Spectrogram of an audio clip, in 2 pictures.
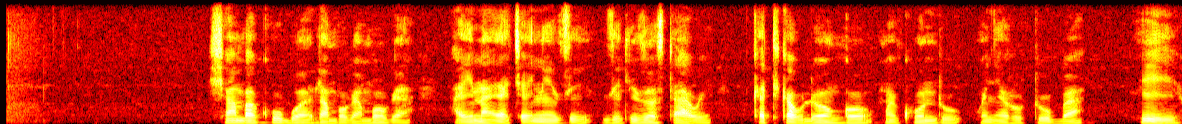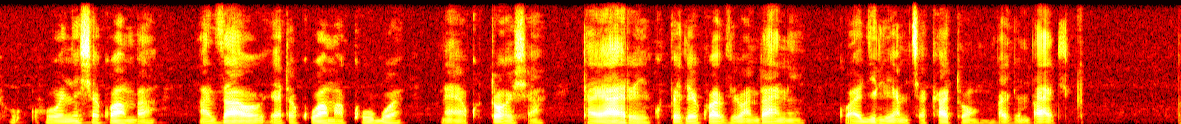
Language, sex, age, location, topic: Swahili, male, 25-35, Dar es Salaam, agriculture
